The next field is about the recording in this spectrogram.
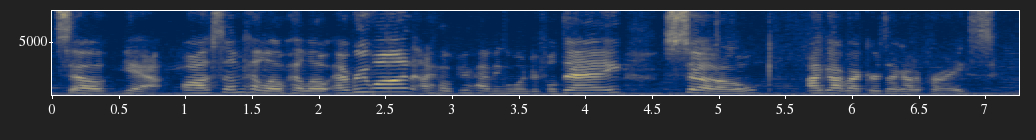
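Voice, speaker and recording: A woman who runs a record store, chatting casually on a livestream and reading out viewer comments in a chatty, upbeat way. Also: mid-range voice. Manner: chatty and upbeat, often saying "so yeah". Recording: noisy background.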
